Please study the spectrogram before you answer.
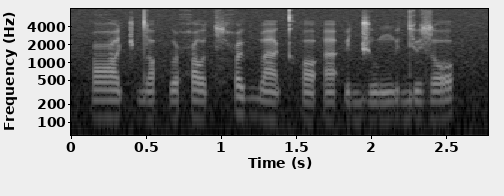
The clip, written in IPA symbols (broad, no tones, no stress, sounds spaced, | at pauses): ʕ ɒ t͡ʃ d ɒ h u ħ ɔ t͡s ħ ʉ b a kʰ ɒ ʔ a ʔ ʏ d͡ʒ u ŋ ʉ d ʉ z ɔ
